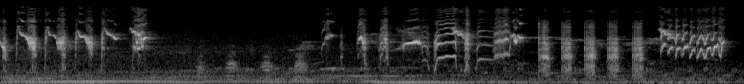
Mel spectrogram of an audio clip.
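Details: Mixed starlings singing on a lure recording meant to make kept birds start singing: rapid chattering clicks and whistles, a pause, then swooping squawks, sharp repeated ticks and a warbling trill at the end; low hum beneath.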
